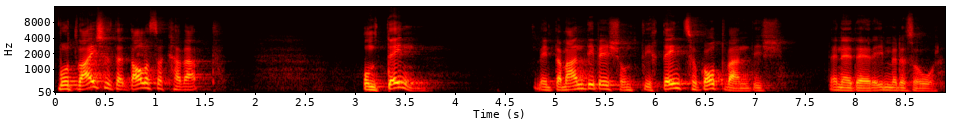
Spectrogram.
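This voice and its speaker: A man's voice: mid-range voice, animated, a little slow, pauses often, darkish tone. A man with a Swiss German accent preaching a candid personal testimony, telling his story with animation and humor. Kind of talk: testimony sermon.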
